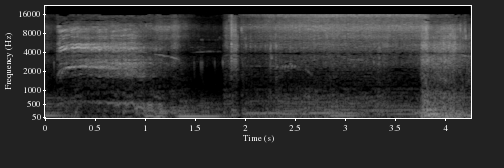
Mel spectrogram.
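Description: Cartoon soundtrack: a shrill, high-pitched cry over the first two seconds, set over background music with a slow stepping bass line, and a sharp hit near the end.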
